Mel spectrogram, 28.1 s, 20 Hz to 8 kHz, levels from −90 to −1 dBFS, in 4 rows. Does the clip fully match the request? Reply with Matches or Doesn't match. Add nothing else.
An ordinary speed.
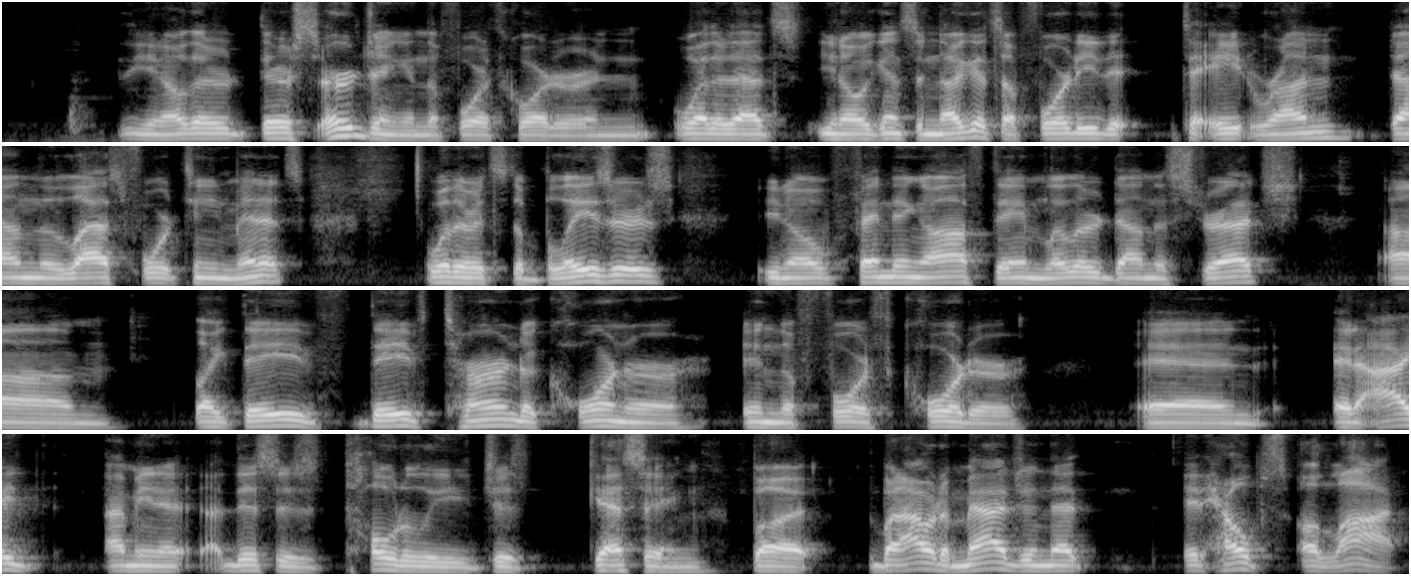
Matches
